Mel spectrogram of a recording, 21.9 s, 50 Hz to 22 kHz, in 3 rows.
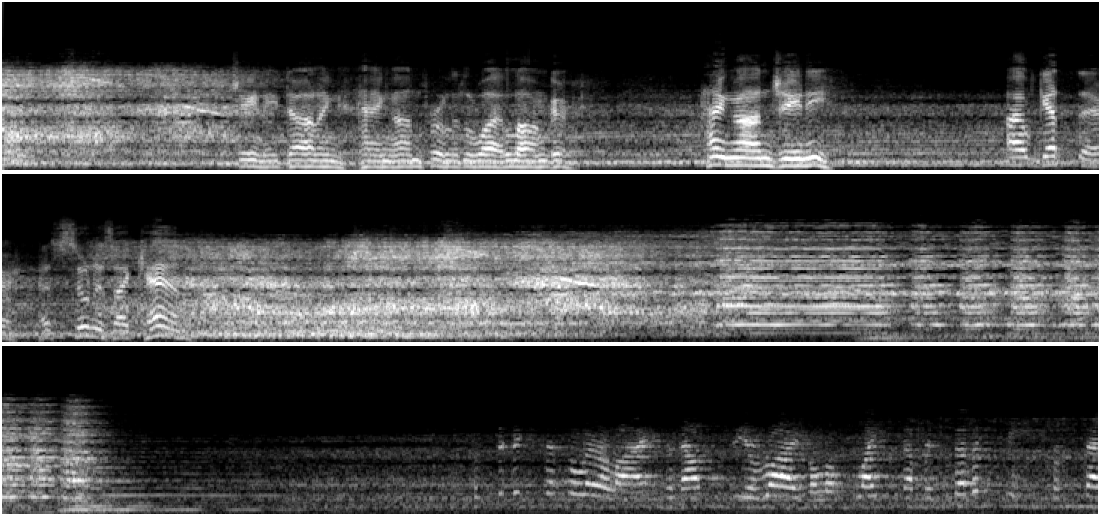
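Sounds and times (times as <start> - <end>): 
airliner jet engines roaring while taxiing to the ramp: 0.0 - 21.9
speech: 1.6 - 4.0, 4.7 - 5.7, 6.7 - 9.7, 19.9 - 21.9.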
